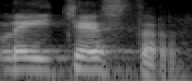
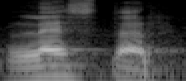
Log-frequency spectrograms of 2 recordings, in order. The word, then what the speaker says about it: Leicester: Leicester. Not Leicester. No, Leicester. So Leicester. You delete the C in the middle.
